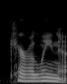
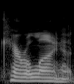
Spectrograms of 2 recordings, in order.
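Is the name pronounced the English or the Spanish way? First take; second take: Spanish; English. First: The name is pronounced with Spanish sounds. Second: The name is pronounced with English sounds. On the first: The speaker calls it right. "but it is in the Spanish pronunciation" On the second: The speaker calls it wrong. "It looks like Carolina to the rest of us"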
